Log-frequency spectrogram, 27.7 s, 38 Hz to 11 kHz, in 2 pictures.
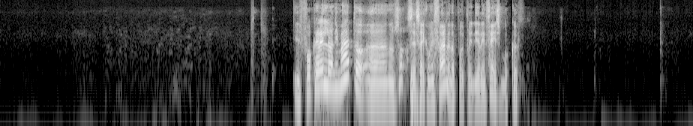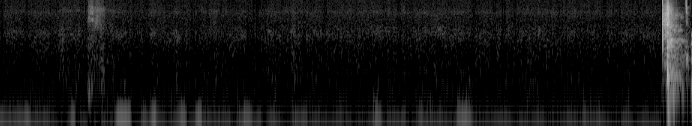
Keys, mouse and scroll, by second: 6.8-8.4 middle drag, 13.8-23.4 middle drag, 23.7-27.5 middle drag.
